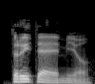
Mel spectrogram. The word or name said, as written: Tritemio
